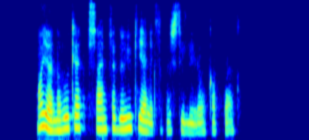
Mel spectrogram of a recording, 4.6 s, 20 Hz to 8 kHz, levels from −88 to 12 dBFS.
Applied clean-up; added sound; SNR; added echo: neural mask model DeepFilterNet 3.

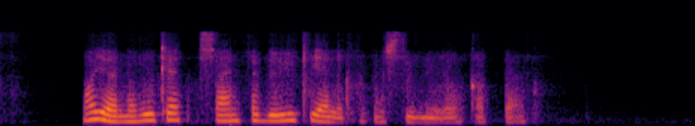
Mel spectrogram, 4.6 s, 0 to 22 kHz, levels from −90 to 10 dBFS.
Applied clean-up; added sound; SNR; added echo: neural mask model RNNoise.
